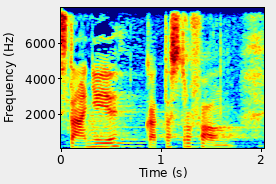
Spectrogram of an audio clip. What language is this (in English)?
Croatian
